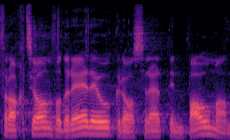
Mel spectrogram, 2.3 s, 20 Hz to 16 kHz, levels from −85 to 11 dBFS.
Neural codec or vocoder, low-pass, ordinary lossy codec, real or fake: none; 14.4 kHz; none; real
